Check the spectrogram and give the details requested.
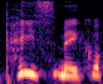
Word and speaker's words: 페이스메이커: 페이스메이커스 페이스메이커 페이스메이커 P 아니겠습니까? 아, 자꾸 F로 발음을 해 가지고 잘해야 됩니다.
